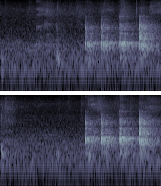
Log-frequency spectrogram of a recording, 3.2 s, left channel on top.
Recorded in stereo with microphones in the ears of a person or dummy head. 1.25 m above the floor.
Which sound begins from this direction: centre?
Hammering, at 1.7 s.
